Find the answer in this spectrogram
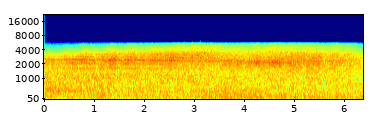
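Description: Boeing 737 airliner flying low on landing approach: its CFM56 turbofan engines give a steady, loud noise with a high whine held through it.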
